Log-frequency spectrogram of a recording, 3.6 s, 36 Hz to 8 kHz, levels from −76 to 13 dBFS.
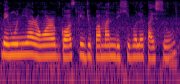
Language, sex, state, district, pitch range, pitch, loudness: Assamese, female, Assam, Kamrup Metropolitan, 210-230 Hz, 215 Hz, -15 LUFS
